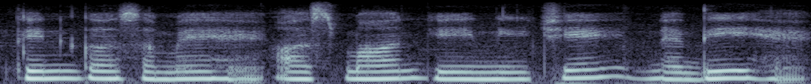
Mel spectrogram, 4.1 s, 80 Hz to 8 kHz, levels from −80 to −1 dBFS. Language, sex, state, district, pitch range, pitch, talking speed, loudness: Hindi, female, Maharashtra, Solapur, 205-220 Hz, 215 Hz, 135 wpm, -20 LUFS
